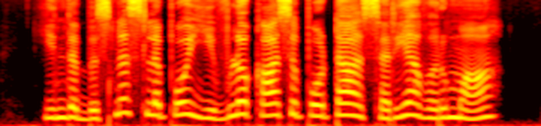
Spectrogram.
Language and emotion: Tamil, fearful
